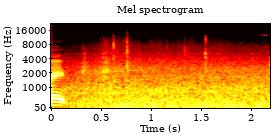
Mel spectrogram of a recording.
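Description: Steady city street noise, the even hum of road traffic, with no distinct events in it.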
